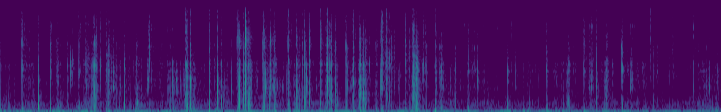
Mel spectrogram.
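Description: Long nails scratch the surface of a solid green glycerin soap bar held in the palm, shaving off bits of soap. A fast, steady run of crisp, crackly scrapes and ticks with bright, papery edges sounds over a low, dull rumble for about seven seconds.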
